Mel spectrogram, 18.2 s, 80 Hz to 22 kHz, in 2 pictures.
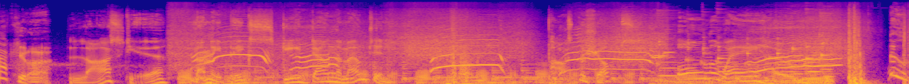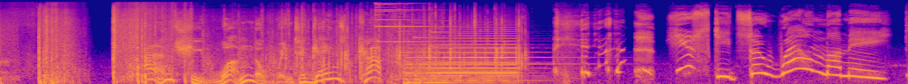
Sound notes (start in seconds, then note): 5.6 screaming; 8.3 exclaiming and grunting; 12.9 triumphant music; 14.6 giggling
